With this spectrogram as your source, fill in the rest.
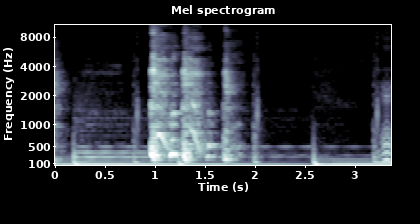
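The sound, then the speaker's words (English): A harsh, rasping smoker's cough erupts in a few rough bursts, with a steady low hum underneath and no talking. “I sound like a fucking 85 year old smoker.”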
